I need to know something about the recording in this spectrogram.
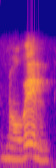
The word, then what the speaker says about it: novel: lleva tilde A ver novel es aguda Aunque yo la pronuncie grave pero debo atender a lo que dice el dpd el dpd me dice que se recomienda su uso agudo porque proviene del francés que es novel eh No no era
